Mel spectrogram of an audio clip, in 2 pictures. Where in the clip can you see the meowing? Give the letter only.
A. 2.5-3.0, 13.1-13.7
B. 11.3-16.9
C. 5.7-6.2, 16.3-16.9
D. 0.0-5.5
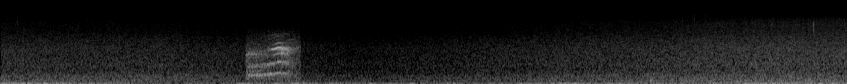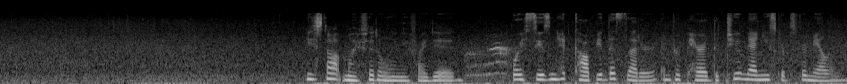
A.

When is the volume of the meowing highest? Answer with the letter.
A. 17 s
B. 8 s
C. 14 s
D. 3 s
D.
